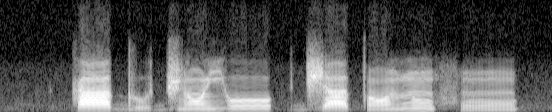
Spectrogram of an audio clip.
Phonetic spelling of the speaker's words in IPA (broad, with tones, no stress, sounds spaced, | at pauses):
k a˧ d u˨ d͡ʒ ɔ̃˧ j o˦ | d͡ʒ a˨ t ɔ̃˨˦ n ũ˦˨ f ũ˨˦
